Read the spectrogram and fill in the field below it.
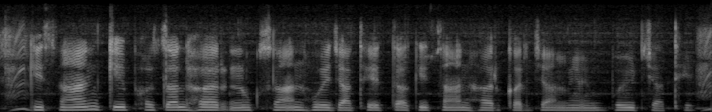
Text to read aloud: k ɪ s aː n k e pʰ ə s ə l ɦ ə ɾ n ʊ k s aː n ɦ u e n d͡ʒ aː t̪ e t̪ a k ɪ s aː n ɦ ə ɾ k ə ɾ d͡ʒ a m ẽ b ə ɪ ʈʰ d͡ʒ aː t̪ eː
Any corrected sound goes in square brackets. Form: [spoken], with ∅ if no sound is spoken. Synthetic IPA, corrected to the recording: k ɪ s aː n k e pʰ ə s ə l ɦ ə ɾ n ʊ k s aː n ɦ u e [∅] d͡ʒ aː t̪ e t̪ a k ɪ s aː n ɦ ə ɾ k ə ɾ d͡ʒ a m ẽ b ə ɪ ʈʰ d͡ʒ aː t̪ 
